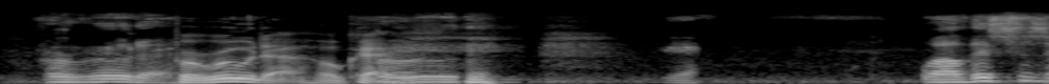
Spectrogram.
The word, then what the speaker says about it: Peruta: can't remember if I'm saying it correctly Pera peruta okay yeah well this is a case that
